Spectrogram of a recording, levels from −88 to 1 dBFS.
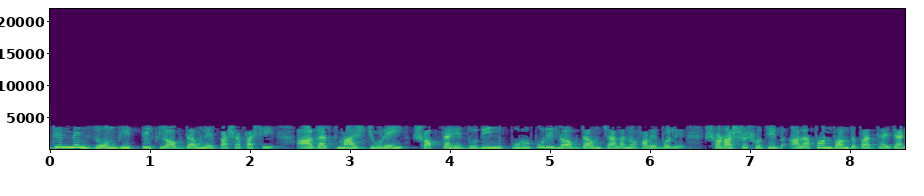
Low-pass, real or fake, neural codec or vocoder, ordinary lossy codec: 3.6 kHz; real; none; none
